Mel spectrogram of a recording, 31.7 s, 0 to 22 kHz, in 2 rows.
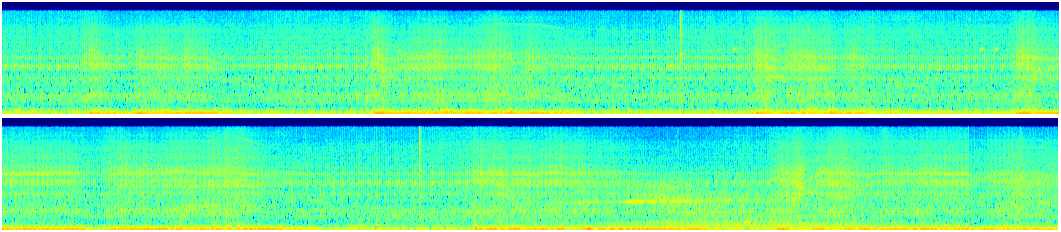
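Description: Fiat 500L's engine revving in repeated surges of a few seconds each as its wheels spin in deep snow: the car is stuck and cannot get traction.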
